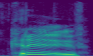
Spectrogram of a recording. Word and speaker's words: craobh: And it's a good example too, those two words you can hear with a single syllable sound. It's quite long. Craobh. Craobh. And with a two syllable plural, craobhan is a little bit shorter. So that's the effect that stress has on certain sounds in Gaelic.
